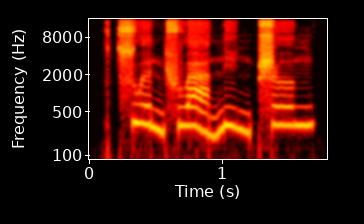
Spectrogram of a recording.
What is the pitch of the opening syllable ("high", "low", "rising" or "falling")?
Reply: falling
